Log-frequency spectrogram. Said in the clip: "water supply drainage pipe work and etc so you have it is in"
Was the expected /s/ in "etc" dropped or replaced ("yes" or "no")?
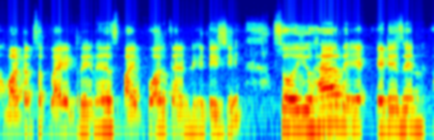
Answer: yes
